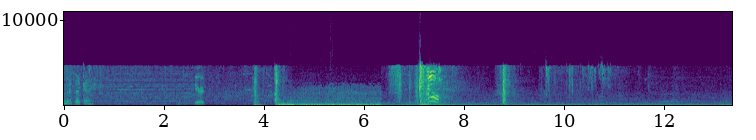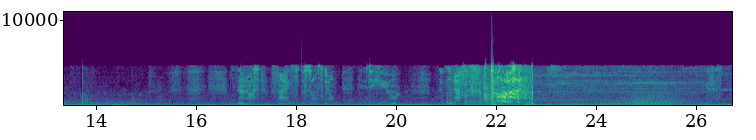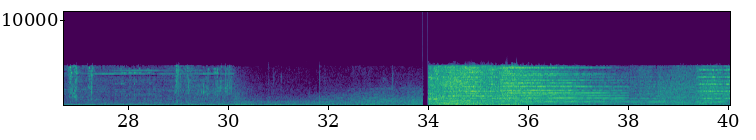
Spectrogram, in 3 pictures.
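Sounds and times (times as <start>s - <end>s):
deep rumbling drone: 4.2s - 6.6s, 7.5s - 21.8s, 22.7s - 39.4s
deep steady rumble: 4.3s - 6.6s, 7.5s - 21.8s.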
